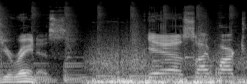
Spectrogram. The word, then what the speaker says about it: Uranus: Not the planetary pronunciation Uranus. This is Uranus.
